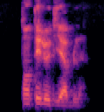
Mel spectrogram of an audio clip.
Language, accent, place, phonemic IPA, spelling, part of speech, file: French, France, Lyon, /tɑ̃.te lə djabl/, tenter le diable, verb, LL-Q150 (fra)-tenter le diable.wav
- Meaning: to tempt fate, to court disaster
